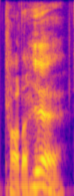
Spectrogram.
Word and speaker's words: Cartagena: So is it Hena? Cartagena? – Yeah. – Yeah, I pronounced the G as a G.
